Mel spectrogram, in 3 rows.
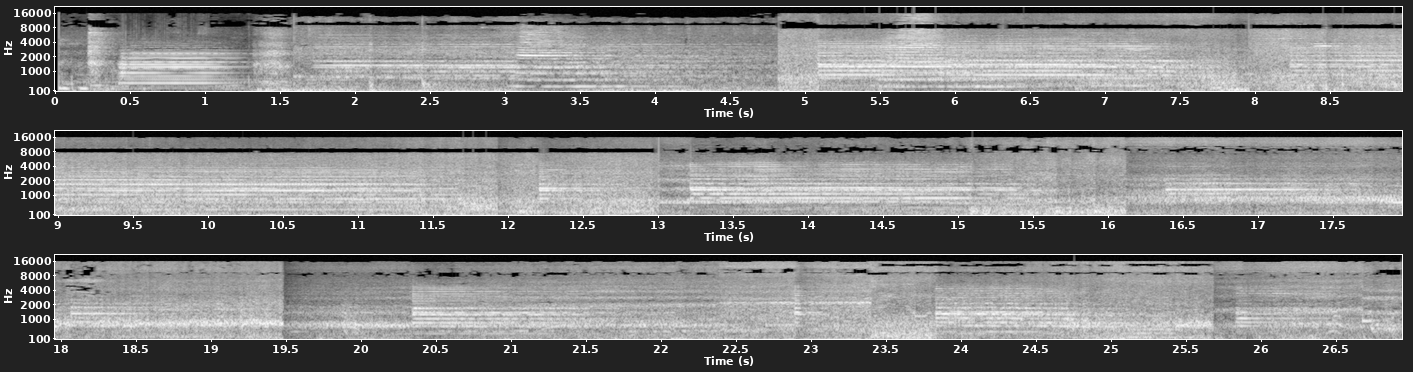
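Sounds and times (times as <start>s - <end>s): train running noise: 0.0s - 26.9s
train horn blasts: 0.4s - 1.3s, 2.6s - 4.2s, 5.1s - 7.6s, 8.2s - 15.7s, 20.4s - 21.2s, 22.9s - 25.0s.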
